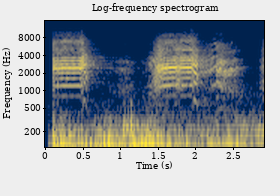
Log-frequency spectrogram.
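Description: Harsh, raspy cockatoo screeches come in overlapping bursts from an excited flock. Low rumbling background noise runs underneath.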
